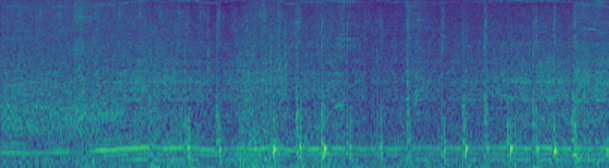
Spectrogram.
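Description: Gravel crunches under sliding tyres.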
